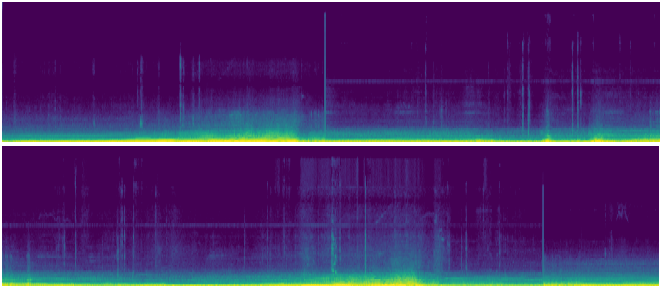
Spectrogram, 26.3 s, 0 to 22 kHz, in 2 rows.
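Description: A 1000-horsepower BMW M3 engine rumbles loudly, with repeated revs that climb and fall in pitch twice, the heavy low drone staying up close throughout.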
